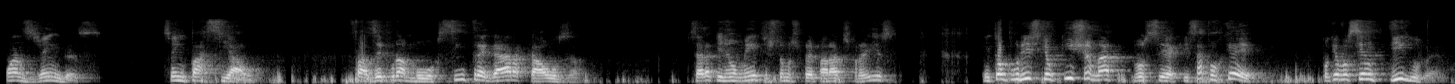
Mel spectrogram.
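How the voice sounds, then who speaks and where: A man's voice: sits high, lively intonation, moderate pace, pauses often, dark tone, reverberant, a little hiss or hum, poor audio. A man, hosting a live-streamed interview and asking earnest rhetorical questions. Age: 40s. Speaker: interviewer and podcast host.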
